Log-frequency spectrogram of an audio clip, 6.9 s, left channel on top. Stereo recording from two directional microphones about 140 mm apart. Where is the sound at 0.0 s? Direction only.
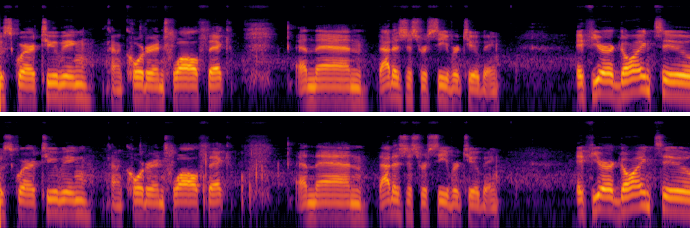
30° left (ahead or behind).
